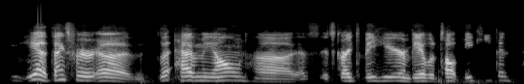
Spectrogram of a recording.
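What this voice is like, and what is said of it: Southern US accent. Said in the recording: “that accent is something we're going to question on ... I'm from down south. I grew up in North Carolina”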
